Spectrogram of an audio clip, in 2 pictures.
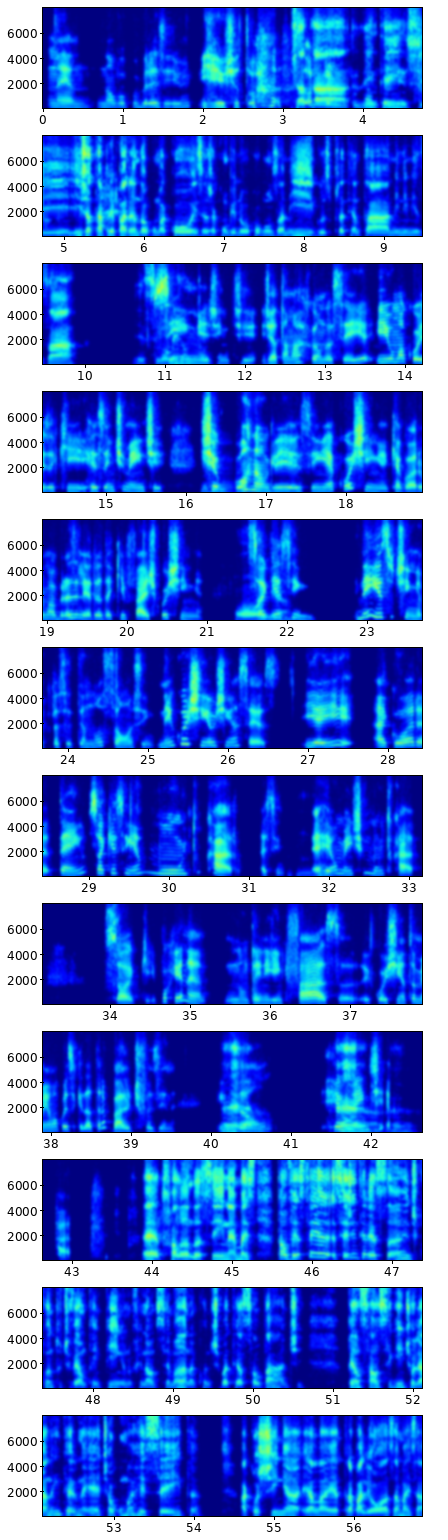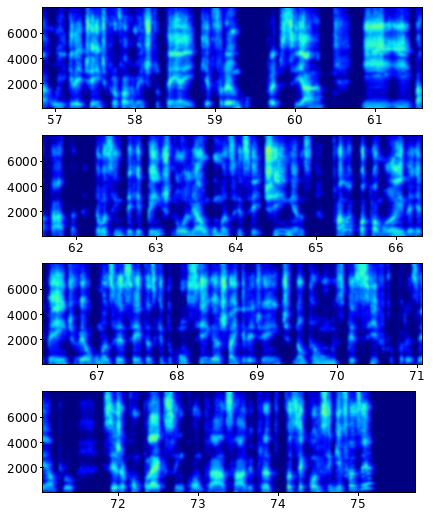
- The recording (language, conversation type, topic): Portuguese, advice, Como lidar com uma saudade intensa de casa e das comidas tradicionais?
- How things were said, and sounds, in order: laughing while speaking: "e eu já estou sofrendo por conta disso"; tapping; unintelligible speech; other background noise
